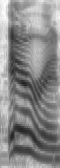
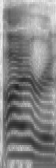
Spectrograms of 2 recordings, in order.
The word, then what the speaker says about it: Aaron: It's pronounced Aaron instead of iron, and it's completely different.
